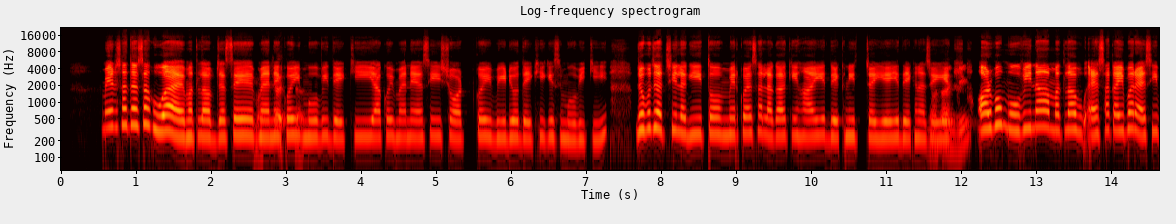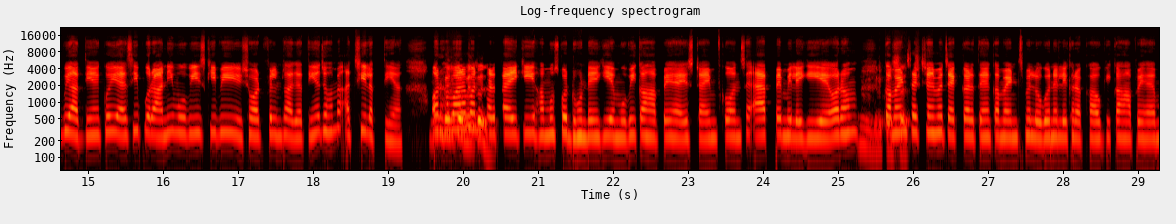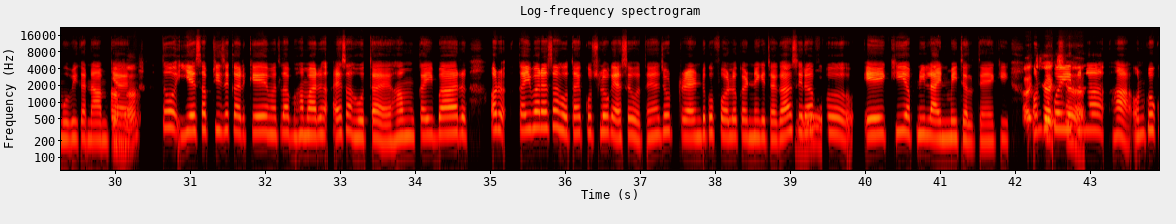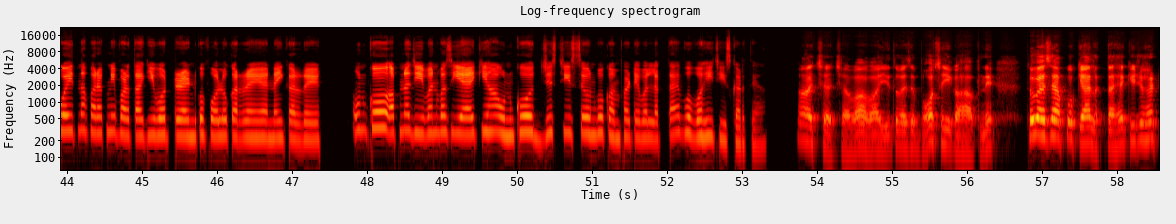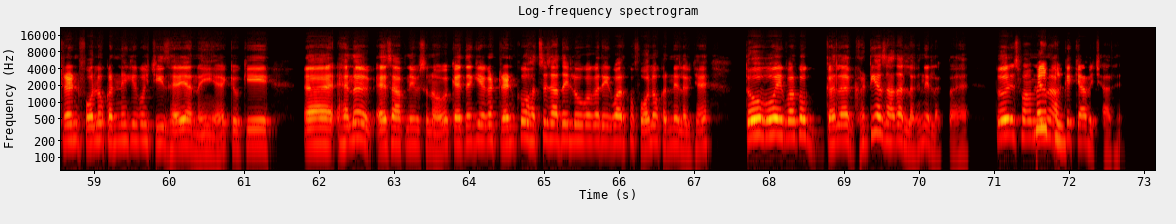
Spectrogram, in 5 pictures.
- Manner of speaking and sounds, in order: in English: "मूवी"; in English: "मूवी"; in English: "मूवी"; in English: "मूवीज़"; in English: "मूवी"; in English: "टाइम"; in English: "सेक्शन"; in English: "मूवी"; in English: "ट्रेंड"; in English: "फॉलो"; in English: "लाइन"; in English: "ट्रेंड"; in English: "फॉलो"; in English: "कम्फर्टेबल"; in English: "ट्रेंड फॉलो"; in English: "ट्रेंड"; in English: "फॉलो"
- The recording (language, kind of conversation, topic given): Hindi, podcast, क्या आप चलन के पीछे चलते हैं या अपनी राह चुनते हैं?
